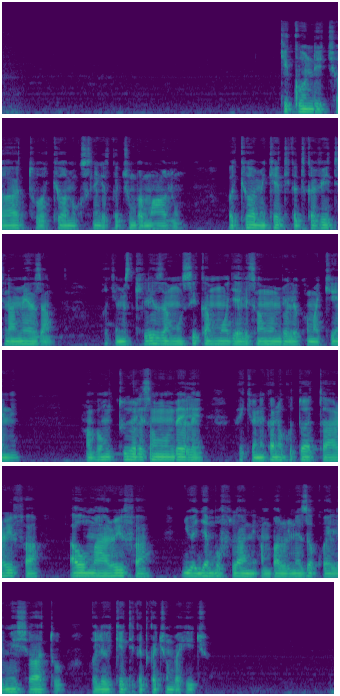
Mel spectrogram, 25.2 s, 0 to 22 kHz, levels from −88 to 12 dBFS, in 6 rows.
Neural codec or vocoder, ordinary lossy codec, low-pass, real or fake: none; MP3, 64 kbps; 10.8 kHz; real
